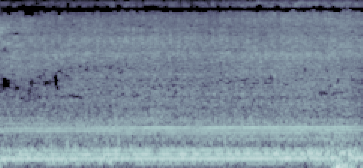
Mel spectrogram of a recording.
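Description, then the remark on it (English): A moped engine drones loudly as the moped is ridden around in Florida, a steady buzzing hum with a constant pitch that holds for the whole stretch, with no voices over it. “So just for clarification, that was not me on the back of this moped.”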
